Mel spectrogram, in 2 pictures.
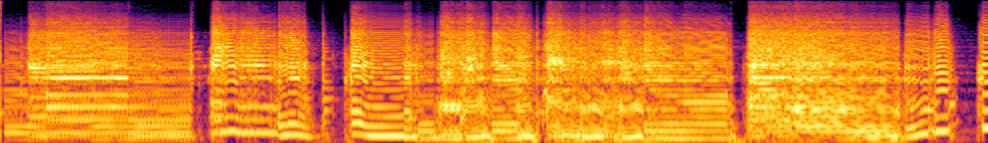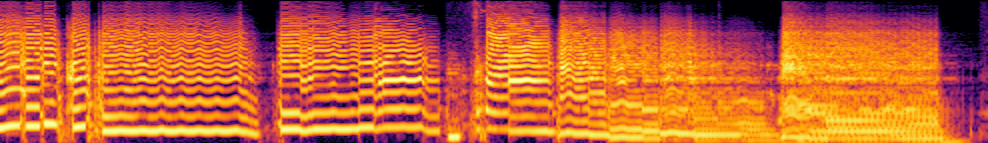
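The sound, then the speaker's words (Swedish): Heavily distorted electric guitar played on the neck pickup, a run of chords and bends, loud, with dense harmonics, short pauses between phrases and some wavering vibrato on held notes; no voices. “Eh, om, du, om du nu har halsmicken och så drar du ner, eh, eh, du tar ett ackord och, efter det så drar du ner lite grann på den tonkontrollen.”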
